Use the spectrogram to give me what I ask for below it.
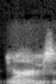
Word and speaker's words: Worms: So now moving forward, but still backward from the 500-year mark of 1523, the Edict of Worms, or Worms, if you want to pronounce it that way, that was episode 30 on the Lutheran History Podcast.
